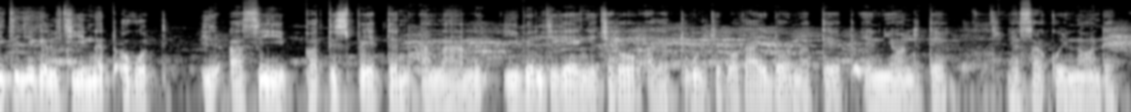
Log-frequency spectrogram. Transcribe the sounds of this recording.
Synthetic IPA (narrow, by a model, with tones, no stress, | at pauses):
i˦ti˦ɲɛ˦kɛ˨lt͡ʃi˨nɛ˦tɔ˦kʊt | a˨si˦pati˦si̥pe˨tɛ˦na̰˨naː˨ni˨bɛ˦lt͡ʃi˨kɛ˦ŋɡɛ˨t͡ʃɪ˨ɾo˦ka̰˨kɛ˨tʊ˦kʊ˨lkɪ˨bɔka˦ɪdɔ˨na˨tɛtɛ˦njɔ˨ndɪtɛ | ɲa˨sakːo˨i˦nɔː˦ndɛ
